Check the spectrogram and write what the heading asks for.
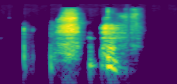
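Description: A man clearing his throat, two short harsh bursts about half a second apart.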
